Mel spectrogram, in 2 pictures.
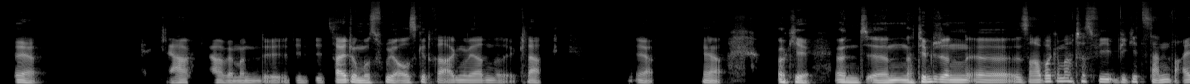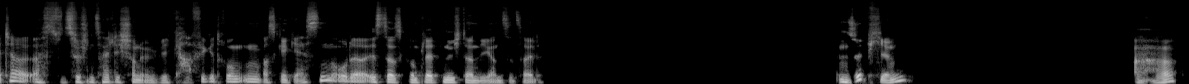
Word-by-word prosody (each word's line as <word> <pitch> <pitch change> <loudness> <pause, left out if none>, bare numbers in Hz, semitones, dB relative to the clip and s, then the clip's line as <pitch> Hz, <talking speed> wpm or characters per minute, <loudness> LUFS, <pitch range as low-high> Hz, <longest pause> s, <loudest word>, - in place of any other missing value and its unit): Ja. 95 -7 0 1.2
Ja, - - 0 0.2
klar, 95 -2 -3
wenn 85 -1 -3
man 85 0 -4
de 85 +2 -5
die 90 -3 -8
die 95 - -6
Zeitung 105 -1 +5
muss 95 0 0
früh 95 +1 0
ausgetragen 95 +3 -2
werden, 100 0 -2
äh, - - -11
klar. - - -3 0.9
Ja, - - -3 0.5
ja. - - -1 0.5
Okay. - - +3 0.2
Und, 100 -2 +2
äh, 95 -2 +3
nachdem 100 +3 +4
du 125 - +1
dann, 105 -2 +5
äh, 105 +1 +1
sauber 105 +7 +1
gemacht 145 0 -1
hast, 140 -2 -4
wie 115 -4 +1
wie 105 - -2
geht's 120 -1 -3
dann 105 +2 0
weiter? 150 +11 +1
Hast 100 -2 -4
du 90 - -13
zwischenzeitlich 110 +1 -2
schon 105 -2 +1
irgendwie 90 -2 -4
Kaffee - - -6
getrunken, 125 -2 0
was 95 0 -4
gegessen 100 0 0
oder 65 -8 +3
ist 110 0 +1
das 105 -2 +4
komplett 100 -1 +3
nüchtern 100 -4 +3
die 85 - -2
ganze 85 0 -3
Zeit? - - -3 3.0
'N 115 -1 +4
Süppchen? 120 - +3 2.3
Aha. 105 - +1
100 Hz, 130 wpm, -25 LUFS, 95-110 Hz, 3.0 s, Zeitung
